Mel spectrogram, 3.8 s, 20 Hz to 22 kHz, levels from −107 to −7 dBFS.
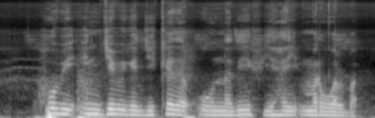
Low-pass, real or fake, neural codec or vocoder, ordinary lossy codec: none; real; none; none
